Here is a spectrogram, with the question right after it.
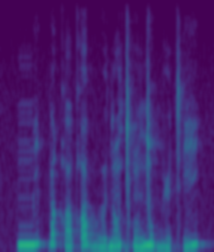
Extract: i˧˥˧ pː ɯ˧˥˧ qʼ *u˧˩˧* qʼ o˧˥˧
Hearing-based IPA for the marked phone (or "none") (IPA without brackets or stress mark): ũ˧˩˧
